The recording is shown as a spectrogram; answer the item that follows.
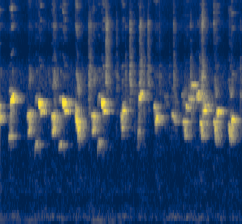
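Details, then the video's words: Sooty-headed bulbul in lively 'nguklik' style song, mixed with a 'garuda' sound, played as a lure to get silent birds singing: short clear whistled phrases, alternating slightly higher and lower notes, repeated about twice a second over faint background hiss. "Trucukan GACOR NGUKLIK kombinasi GARUDA yang BISU pasti IKUTan bunyi"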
